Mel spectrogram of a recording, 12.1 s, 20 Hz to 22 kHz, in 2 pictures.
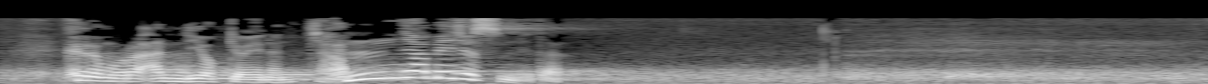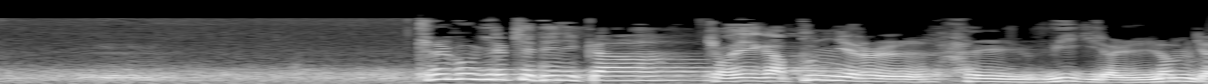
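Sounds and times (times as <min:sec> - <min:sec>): recording rumble and hiss: 0:00.0 - 0:12.0.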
